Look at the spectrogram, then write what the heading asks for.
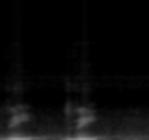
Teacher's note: جب را کے نیچے جب زیر ہوگا تو اس وقت را کو پر نہیں پڑھیں گے بلکہ باریک پڑھیں گے، اسے را زیر ری ری، پر نہیں پڑھیں گے بالکل بھی را کو۔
